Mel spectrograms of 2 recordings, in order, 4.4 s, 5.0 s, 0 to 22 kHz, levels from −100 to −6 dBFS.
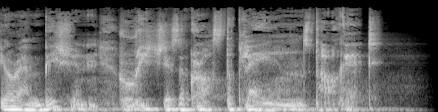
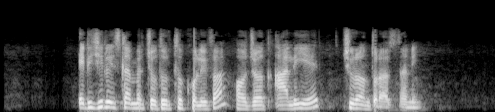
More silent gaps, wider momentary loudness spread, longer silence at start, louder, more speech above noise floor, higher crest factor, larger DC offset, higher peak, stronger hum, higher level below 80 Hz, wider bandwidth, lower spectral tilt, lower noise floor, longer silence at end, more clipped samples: neither; about the same, 7 LU vs 6 LU; second, 0 s vs 0.8 s; about the same, -19 LUFS vs -18 LUFS; second, 28 dB vs 56 dB; about the same, 16 dB vs 18 dB; neither; about the same, -4 dBFS vs -2 dBFS; neither; first, -36 dBFS vs -52 dBFS; first, 16 kHz vs 7.8 kHz; about the same, -4.5 dB/octave vs -5.5 dB/octave; second, -46 dBFS vs -73 dBFS; second, 0.55 s vs 0.75 s; neither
